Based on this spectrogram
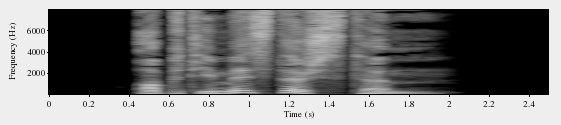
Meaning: strong dative masculine/neuter singular superlative degree of optimistisch
- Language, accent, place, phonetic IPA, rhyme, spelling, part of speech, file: German, Germany, Berlin, [ˌɔptiˈmɪstɪʃstəm], -ɪstɪʃstəm, optimistischstem, adjective, De-optimistischstem.ogg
